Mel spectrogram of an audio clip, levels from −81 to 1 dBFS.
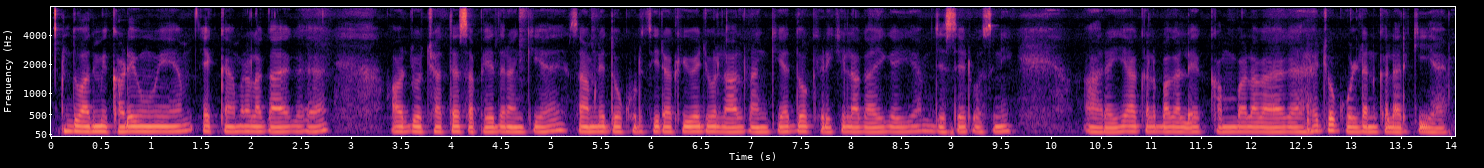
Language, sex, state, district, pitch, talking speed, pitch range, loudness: Hindi, male, Bihar, Saran, 110 Hz, 215 wpm, 110-115 Hz, -25 LUFS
